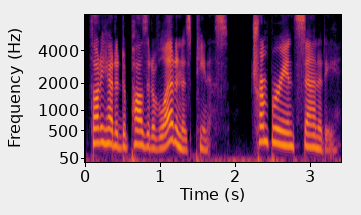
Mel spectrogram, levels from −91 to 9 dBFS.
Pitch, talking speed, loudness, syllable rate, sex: 225 Hz, 210 wpm, -17 LUFS, 6.5 syllables/s, female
